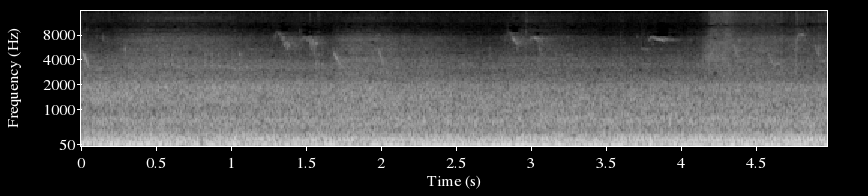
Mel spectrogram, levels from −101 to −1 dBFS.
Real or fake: real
